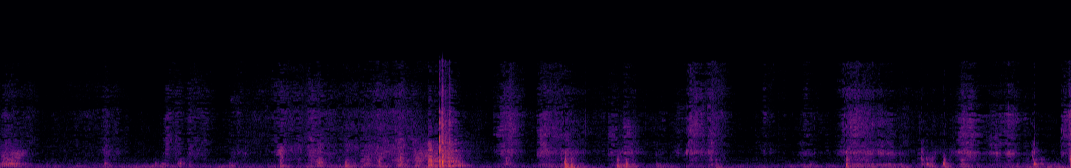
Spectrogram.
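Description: Handling noises from food prep: gloved hands rustling through rice in a plastic tub, a sharp knock a little over three seconds in as a cutting board is lifted, then a knife scraping chopped pieces off the board into the tub.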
